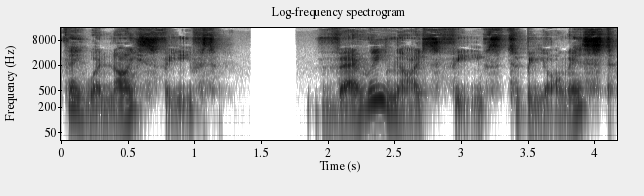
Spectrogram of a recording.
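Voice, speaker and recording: A man does a put-on character voice at a fairly slow pace, with big swings in loudness. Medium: read story. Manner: measured, polite.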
